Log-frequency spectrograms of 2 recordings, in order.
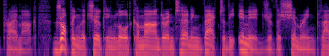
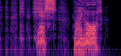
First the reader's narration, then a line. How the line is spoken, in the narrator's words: hissed Eidolon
